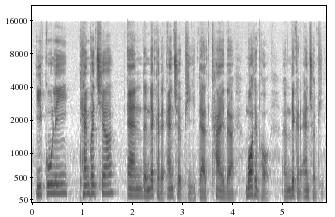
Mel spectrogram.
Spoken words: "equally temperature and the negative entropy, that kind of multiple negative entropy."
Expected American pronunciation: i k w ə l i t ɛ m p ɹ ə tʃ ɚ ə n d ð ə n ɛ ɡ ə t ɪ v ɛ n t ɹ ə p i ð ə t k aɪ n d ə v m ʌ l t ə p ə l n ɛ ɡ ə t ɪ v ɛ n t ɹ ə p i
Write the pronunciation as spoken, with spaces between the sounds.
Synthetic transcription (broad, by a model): i k w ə l i t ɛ m p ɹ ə tʃ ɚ ə n d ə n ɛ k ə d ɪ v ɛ n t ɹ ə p i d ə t k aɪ d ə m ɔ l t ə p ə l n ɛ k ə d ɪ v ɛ n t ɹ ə p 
